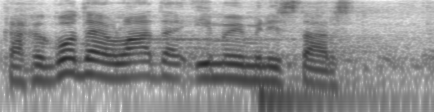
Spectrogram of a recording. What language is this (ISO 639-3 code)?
srp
